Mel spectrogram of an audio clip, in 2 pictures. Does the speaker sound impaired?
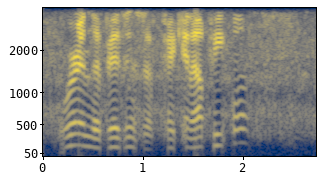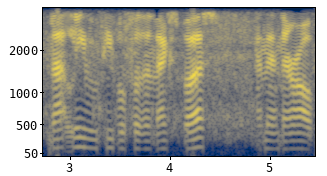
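No.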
